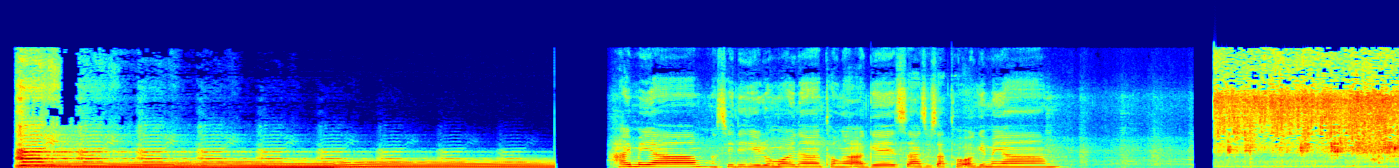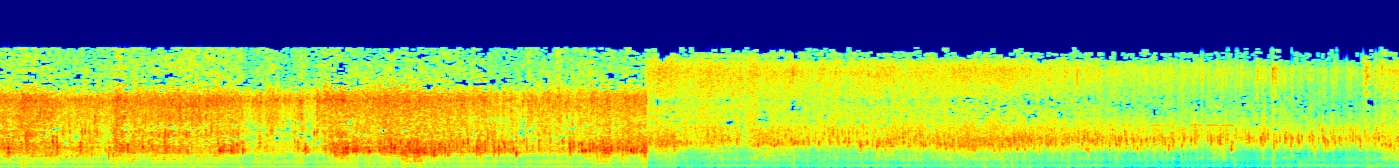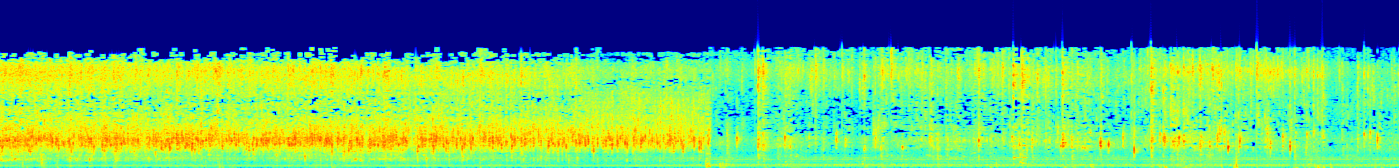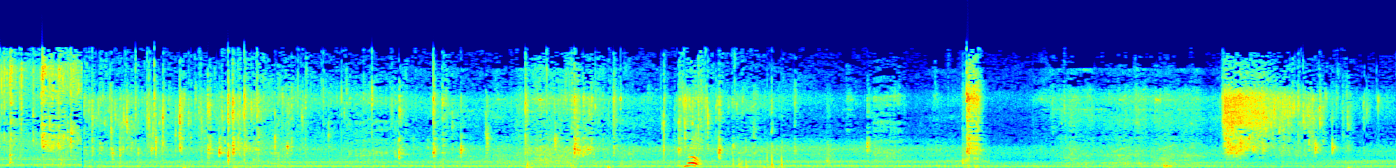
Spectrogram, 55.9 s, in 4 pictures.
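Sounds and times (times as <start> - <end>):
hot oil sizzling: 12.2 - 46.7.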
